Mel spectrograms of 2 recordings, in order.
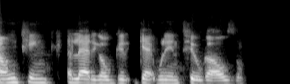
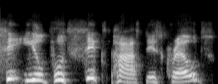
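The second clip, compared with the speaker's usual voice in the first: put-on very high ranting shout; 10 semitones higher than usual. Retelling a man who ranted for ninety minutes, imitating him shouting. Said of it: "he just kept shouting".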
